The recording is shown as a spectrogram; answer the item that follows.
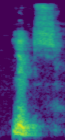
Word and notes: lutes: British English

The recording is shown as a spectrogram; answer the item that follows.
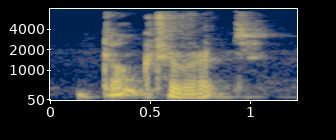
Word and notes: doctorate: British English

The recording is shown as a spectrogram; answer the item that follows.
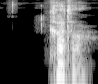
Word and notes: cutter: Australian English

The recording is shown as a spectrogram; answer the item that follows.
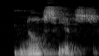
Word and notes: nauseous: British English

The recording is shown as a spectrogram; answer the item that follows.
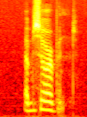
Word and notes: absorbent: American English

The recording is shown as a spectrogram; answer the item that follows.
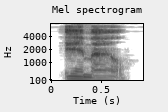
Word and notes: airmail: Australian English

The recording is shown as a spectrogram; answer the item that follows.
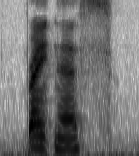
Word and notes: brightness: American English

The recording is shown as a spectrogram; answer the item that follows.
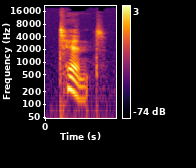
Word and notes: tent: American English

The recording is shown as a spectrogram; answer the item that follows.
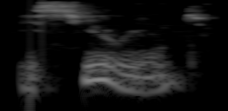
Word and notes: esurient: British English

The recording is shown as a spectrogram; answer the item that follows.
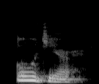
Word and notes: ordure: British English

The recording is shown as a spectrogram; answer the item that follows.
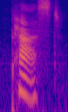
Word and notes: passed: American English

